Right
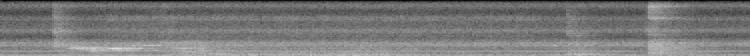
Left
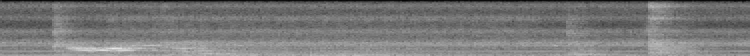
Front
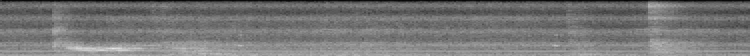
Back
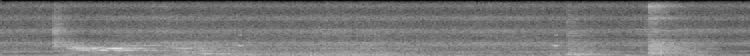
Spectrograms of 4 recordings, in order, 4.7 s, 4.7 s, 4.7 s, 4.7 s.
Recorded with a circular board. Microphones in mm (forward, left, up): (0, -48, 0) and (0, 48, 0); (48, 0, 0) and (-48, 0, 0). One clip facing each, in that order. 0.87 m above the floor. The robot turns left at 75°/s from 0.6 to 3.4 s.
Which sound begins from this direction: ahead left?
A sliding door, at 0.3 s.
